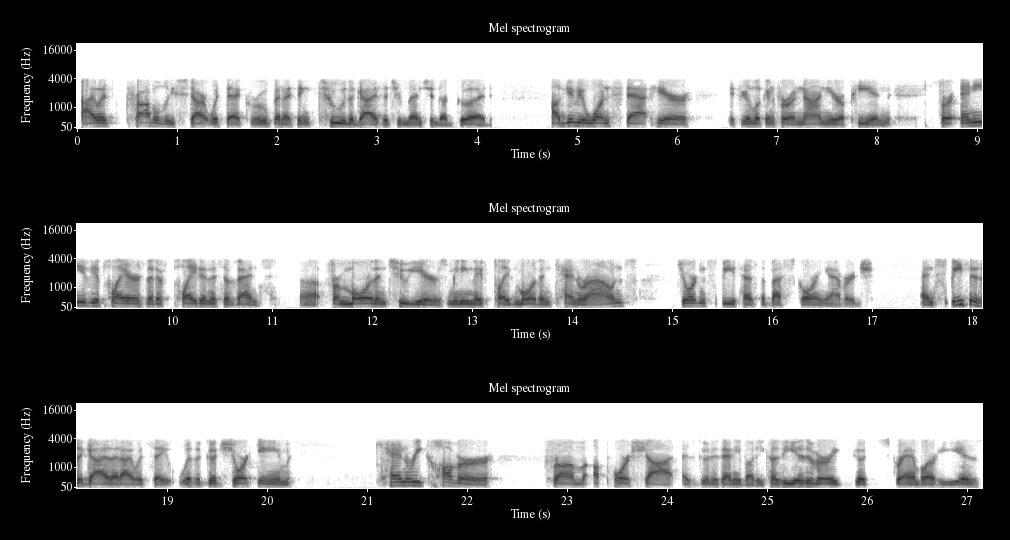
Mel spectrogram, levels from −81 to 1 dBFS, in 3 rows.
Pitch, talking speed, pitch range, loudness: 115 Hz, 210 wpm, 105-130 Hz, -24 LUFS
